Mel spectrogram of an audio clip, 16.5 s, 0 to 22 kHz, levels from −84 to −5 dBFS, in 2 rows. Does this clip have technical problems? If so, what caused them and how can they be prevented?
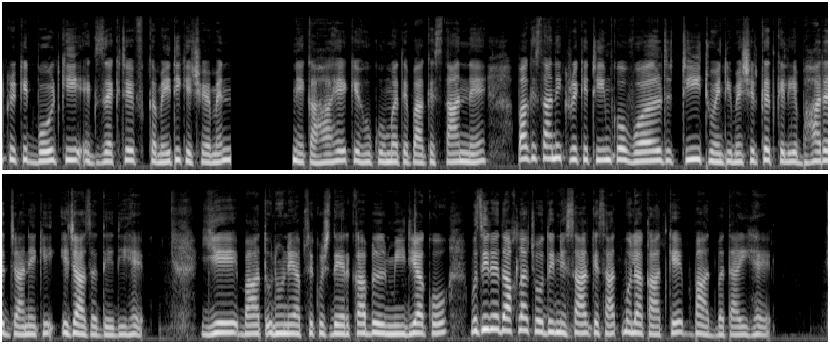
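Yes. An audio dropout to silence runs from 2.29 to 2.91 s: the sound cuts off mid-flow and leaves about 0.62 s of silence with no room tone, most likely because the input was briefly lost while the recorder kept writing silence. Securing cables, connections and mute controls and monitoring input levels during capture prevents this.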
